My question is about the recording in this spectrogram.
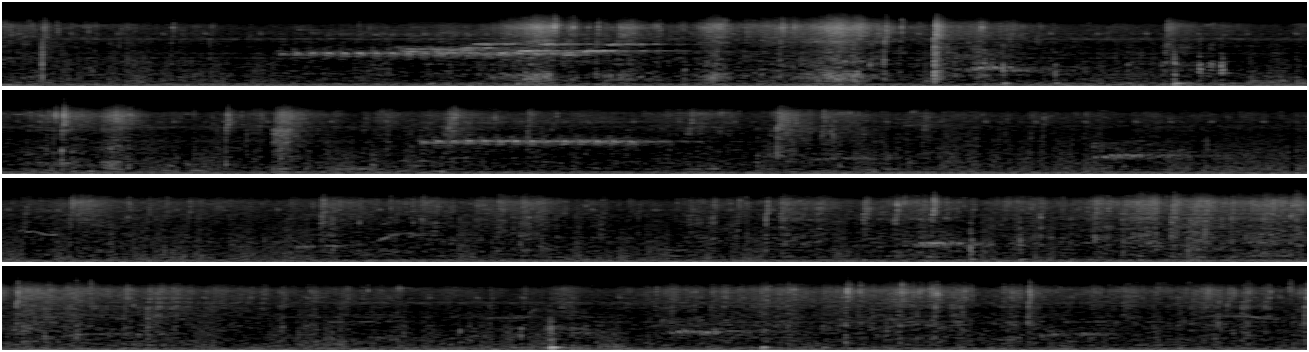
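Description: Two faint, short, high-pitched cries from a newborn macaque, one about two seconds in and another around eleven seconds in, with scattered soft clicks and rustles between them.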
